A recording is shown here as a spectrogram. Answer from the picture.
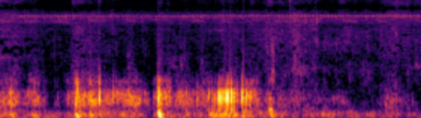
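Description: Tomato vines rustling as ripe tomatoes are snapped off by hand, with a few sharp snaps of stems breaking, the loudest a little after one and a half seconds.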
